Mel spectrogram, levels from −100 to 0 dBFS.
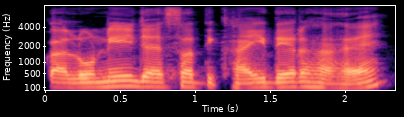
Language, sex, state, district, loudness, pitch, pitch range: Hindi, male, Chhattisgarh, Balrampur, -15 LUFS, 125 Hz, 120-130 Hz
